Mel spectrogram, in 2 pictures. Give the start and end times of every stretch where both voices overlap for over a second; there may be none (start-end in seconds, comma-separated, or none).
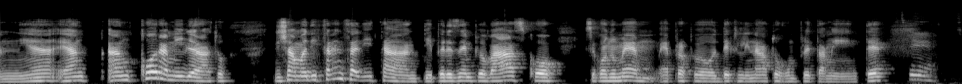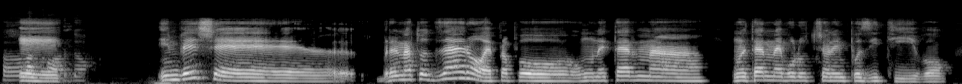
none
